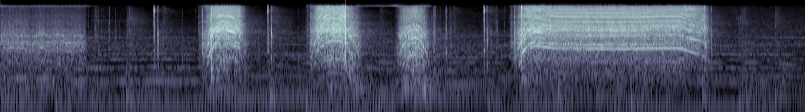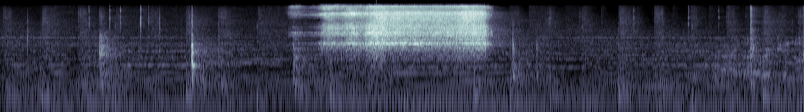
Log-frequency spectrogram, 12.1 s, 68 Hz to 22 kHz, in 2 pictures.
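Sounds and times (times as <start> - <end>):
cordless drill motor whine: 1.5 - 5.4, 8.4 - 9.8.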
